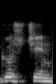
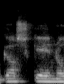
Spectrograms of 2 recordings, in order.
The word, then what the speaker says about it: Guscin: It's it's a Polish surname. Okay, it should be Guscin, but I'm used to it being Goskin or whatever.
